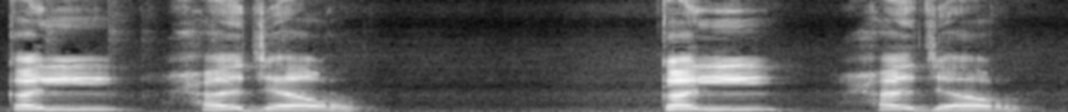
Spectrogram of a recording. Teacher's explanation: रा को हम साकिन कर रहे हैं तो यह रा मोटी होगी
